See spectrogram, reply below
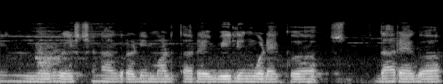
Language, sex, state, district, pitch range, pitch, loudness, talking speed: Kannada, male, Karnataka, Bellary, 125-130 Hz, 130 Hz, -16 LUFS, 135 wpm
